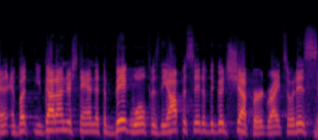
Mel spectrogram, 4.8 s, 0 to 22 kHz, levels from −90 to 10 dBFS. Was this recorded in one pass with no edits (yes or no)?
yes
